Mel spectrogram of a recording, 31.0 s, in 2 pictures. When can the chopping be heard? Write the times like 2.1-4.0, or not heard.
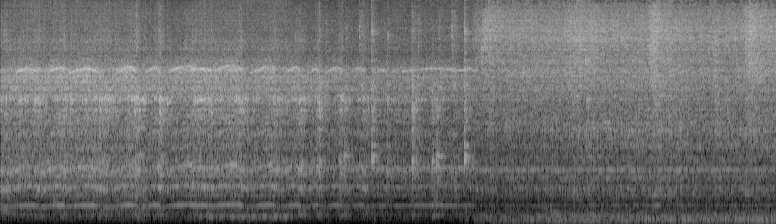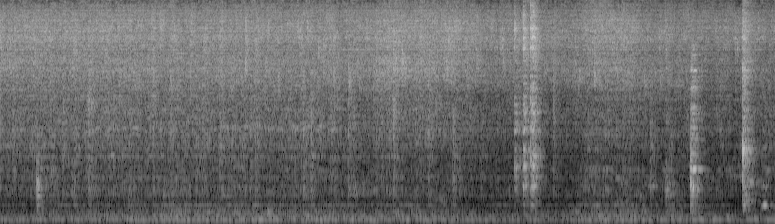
not heard.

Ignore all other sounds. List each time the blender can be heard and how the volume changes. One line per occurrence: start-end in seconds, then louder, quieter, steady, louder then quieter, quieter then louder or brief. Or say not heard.
0.0-15.6 quieter.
